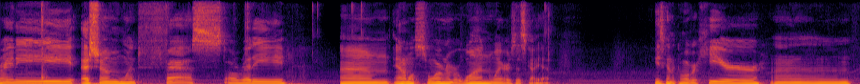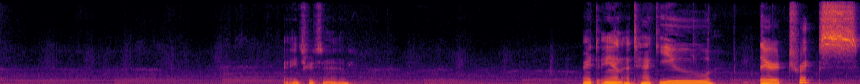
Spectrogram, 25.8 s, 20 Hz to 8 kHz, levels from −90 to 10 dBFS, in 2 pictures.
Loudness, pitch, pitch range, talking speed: -20 LUFS, 120 Hz, 105-145 Hz, 65 wpm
